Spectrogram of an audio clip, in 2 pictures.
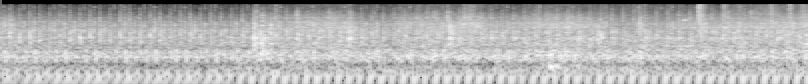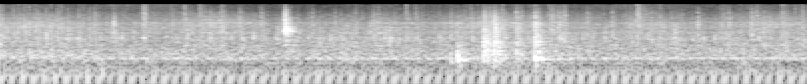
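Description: Small tractor engine running steadily while it pulls a potato harvester, with a few sharp knocks and clanks about five and a half and six and a half seconds in.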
